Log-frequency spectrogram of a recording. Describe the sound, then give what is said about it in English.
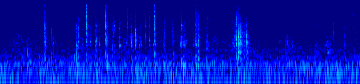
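Typing on a computer keyboard, with many soft, irregular key clicks that come in quick bursts, faint and without talk. “Let me type it in here.”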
